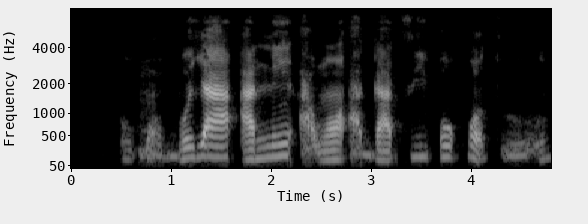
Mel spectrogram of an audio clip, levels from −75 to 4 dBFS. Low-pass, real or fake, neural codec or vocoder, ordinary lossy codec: 7.2 kHz; fake; vocoder, 22.05 kHz, 80 mel bands, HiFi-GAN; MP3, 48 kbps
